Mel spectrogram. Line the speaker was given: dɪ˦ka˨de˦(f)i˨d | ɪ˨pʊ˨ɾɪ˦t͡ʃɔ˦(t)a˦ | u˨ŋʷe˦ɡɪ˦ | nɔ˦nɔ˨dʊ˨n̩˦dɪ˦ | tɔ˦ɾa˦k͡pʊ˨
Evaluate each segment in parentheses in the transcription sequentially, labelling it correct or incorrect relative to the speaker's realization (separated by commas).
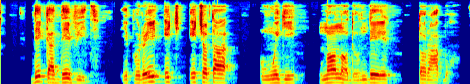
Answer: incorrect, correct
